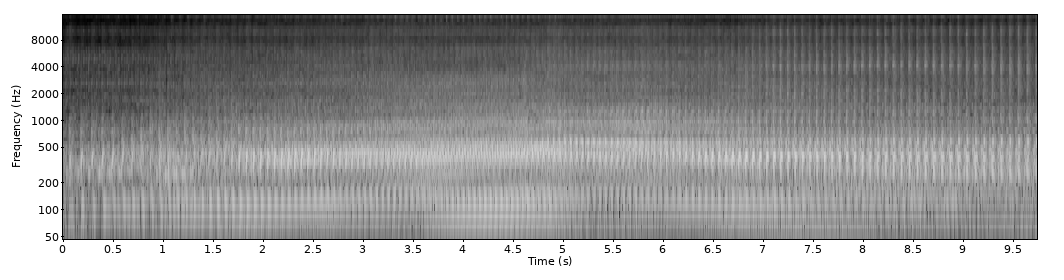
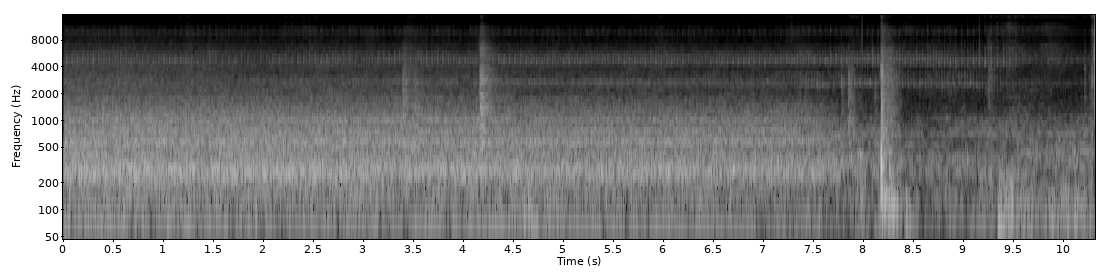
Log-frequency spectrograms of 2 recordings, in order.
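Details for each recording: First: Spin-dryer section of a washing machine makes loud, rapid rhythmic thumping that swells as the drum spins up, audible even outside the house; cloth wound around the lower spin shaft is knocking, and noise persisted after removing the portable cover. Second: Washing machine spin dryer after removing wrapped cloth: spin tub runs with an even whir, no rough rumbling or rubbing; normal spin after repair.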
